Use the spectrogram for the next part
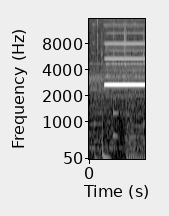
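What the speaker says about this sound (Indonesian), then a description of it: "Ini maksudnya kalau dia di-short-kan, itu dia ada bunyi beep gitu ya." A multimeter on continuity test gives a single steady high electronic beep that starts abruptly and holds, loud and close, during repair of a JBL Flip 4 wireless speaker.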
